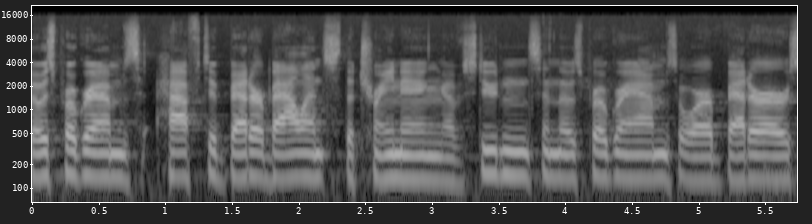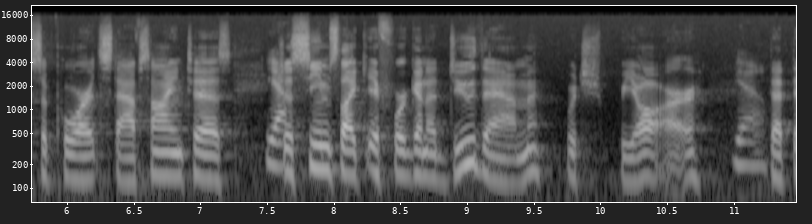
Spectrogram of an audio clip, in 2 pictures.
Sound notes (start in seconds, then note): none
